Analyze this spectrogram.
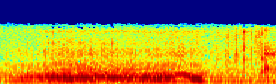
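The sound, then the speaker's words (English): Loud snoring from a big, heavily muscled, early middle-aged man lying in a hospital bed in traction: one long, rough, droning low snore that holds steady, then cuts off abruptly. “From beyond the curtain and the other bed in the room, from the big, heavily muscled, early middle-aged man in it, comes a rhythmic and ear-shattering snore.”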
